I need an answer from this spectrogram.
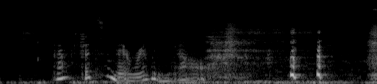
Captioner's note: laughs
